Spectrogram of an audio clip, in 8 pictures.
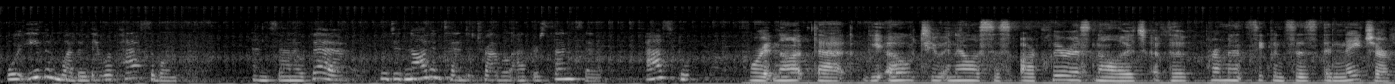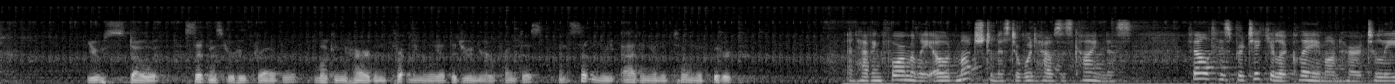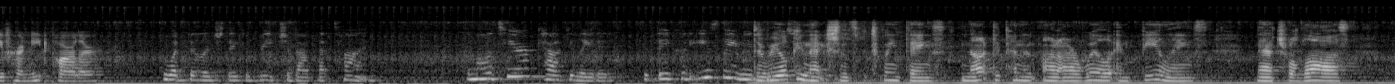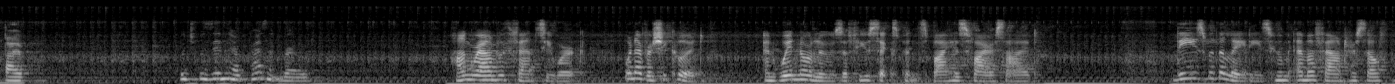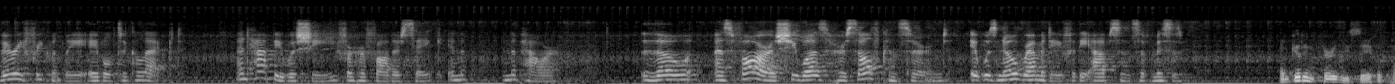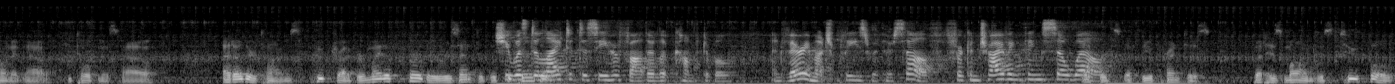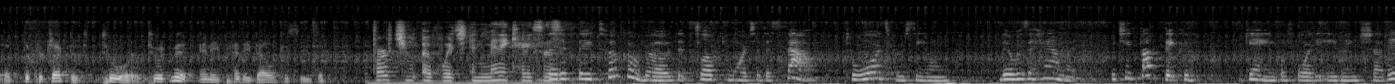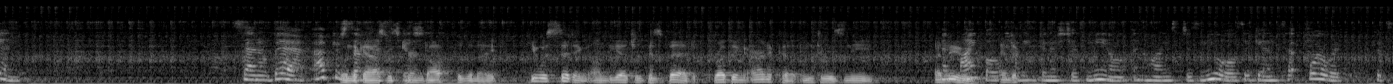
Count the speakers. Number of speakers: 4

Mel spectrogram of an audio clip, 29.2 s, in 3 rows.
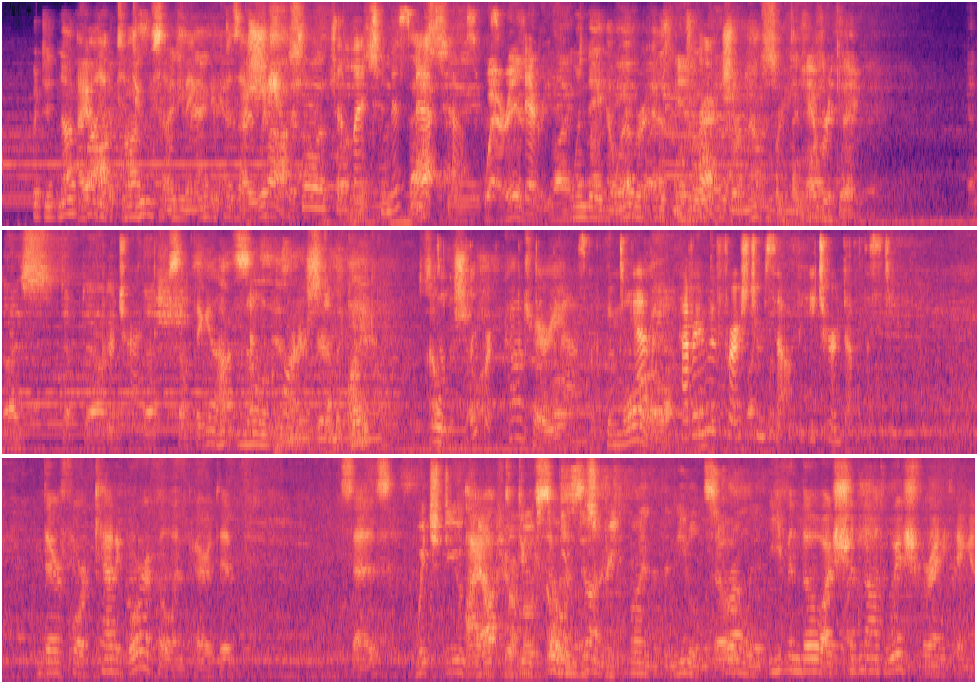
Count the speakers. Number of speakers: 6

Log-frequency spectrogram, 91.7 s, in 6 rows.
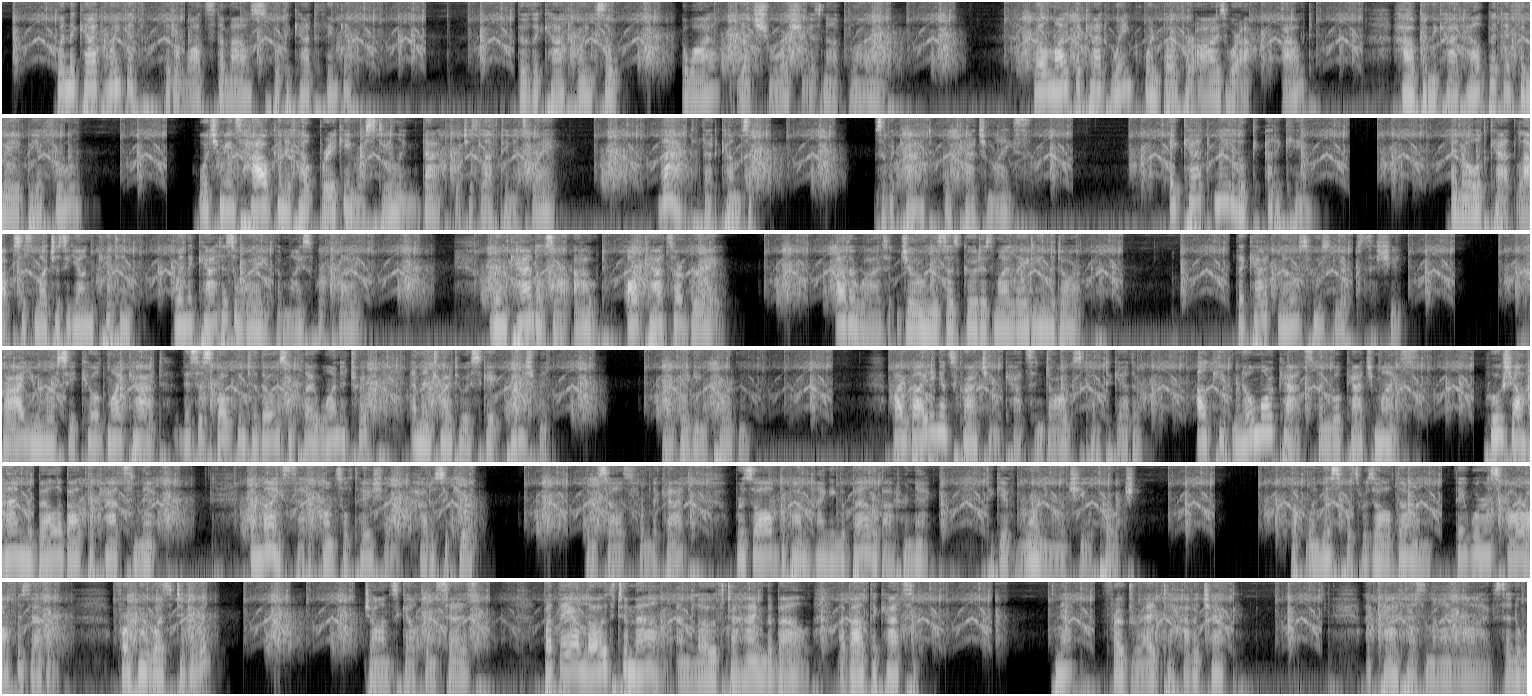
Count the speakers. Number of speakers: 1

